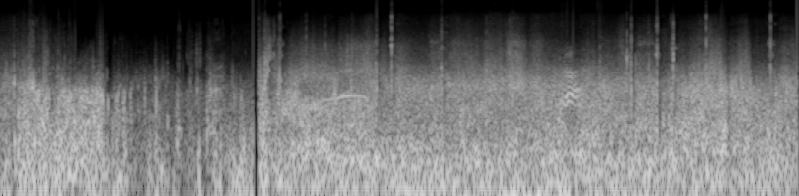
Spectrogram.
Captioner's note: wind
